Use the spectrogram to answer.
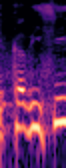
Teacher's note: ಕವಿ ನಂತರ ವಿಸರ್ಗ ಬಂದರೆ ಕವಿಹಿ ಹೇಳ್ತೀವಿ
